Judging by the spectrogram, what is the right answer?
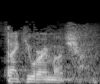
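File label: thank you very much, male voice; expletives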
